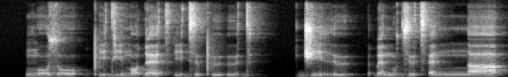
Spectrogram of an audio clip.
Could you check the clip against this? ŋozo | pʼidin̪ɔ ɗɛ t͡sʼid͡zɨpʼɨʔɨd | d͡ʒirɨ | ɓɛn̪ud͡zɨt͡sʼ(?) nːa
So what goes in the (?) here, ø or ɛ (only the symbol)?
ɛ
